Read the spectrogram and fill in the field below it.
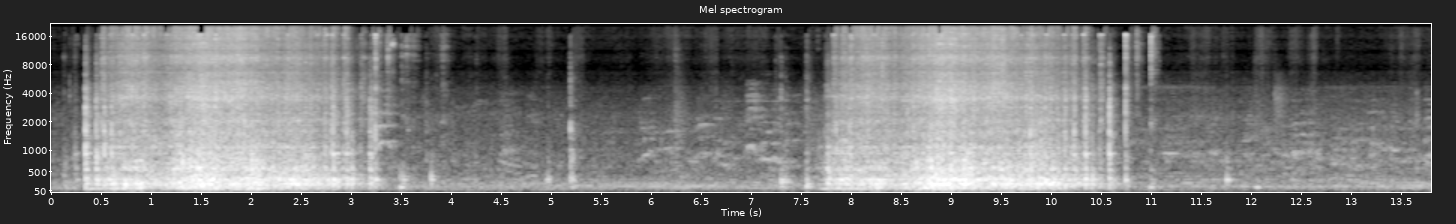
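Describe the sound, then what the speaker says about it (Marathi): Two loud, close bursts of a sewing machine run stitching tucks on the second side of a simple blouse, each a few seconds of steady whirring, separated by quieter handling clicks and someone talking. "आता दुसऱ्या बाजूचे टक्स मारून घेऊया."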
